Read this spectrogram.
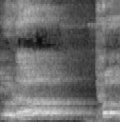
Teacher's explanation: जैसे ड़, ढ, बोल के देखिए, ड़, ढ। जीभ है वो ऊपर तालु से और मूर्धा से टकराती हुई इसको बाहर फेंकती है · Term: उत्क्षिप्त व्यंजन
